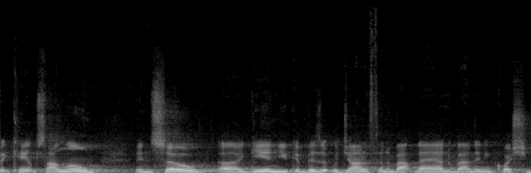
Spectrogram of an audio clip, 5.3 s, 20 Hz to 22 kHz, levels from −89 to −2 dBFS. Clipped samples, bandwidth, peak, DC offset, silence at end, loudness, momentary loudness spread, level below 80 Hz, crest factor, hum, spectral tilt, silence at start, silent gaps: under 0.1%; 13 kHz; -16 dBFS; under 0.1%; 0 s; -32 LUFS; 7 LU; -64 dBFS; 14 dB; none; -7.5 dB/octave; 0 s; none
